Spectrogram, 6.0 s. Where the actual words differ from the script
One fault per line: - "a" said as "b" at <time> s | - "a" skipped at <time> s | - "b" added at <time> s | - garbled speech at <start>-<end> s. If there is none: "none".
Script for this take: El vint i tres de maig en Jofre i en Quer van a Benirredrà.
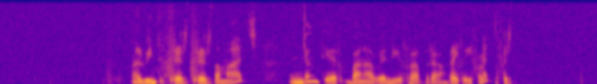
- "tres" added at 2.0 s
- "Jofre" skipped at 3.0 s
- garbled speech at 4.5-5.1 s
